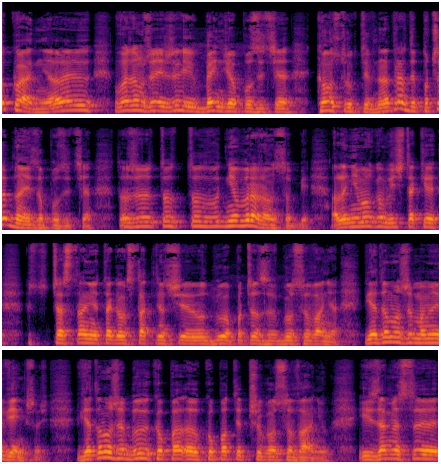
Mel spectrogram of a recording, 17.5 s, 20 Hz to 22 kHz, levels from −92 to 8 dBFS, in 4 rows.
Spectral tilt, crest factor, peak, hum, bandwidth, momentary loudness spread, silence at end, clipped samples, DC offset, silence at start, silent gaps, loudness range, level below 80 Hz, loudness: -5 dB/octave; 18 dB; -6 dBFS; none; 15.5 kHz; 9 LU; 0 s; under 0.1%; under 0.1%; 0 s; none; 2 LU; -58 dBFS; -24 LUFS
